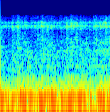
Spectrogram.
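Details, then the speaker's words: Oldsmobile Cutlass just after rebuilding its Edelbrock carburetor, before tuning: lumpy, low idle with an uneven beat, the engine stumbling and recovering instead of settling; rough running. "running i'm recycling a little rough right now i have a little trouble shooting it i'm doing everything that i've seen on the uh on youtube videos that i've watched and uh this is the best i can get it running right now"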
